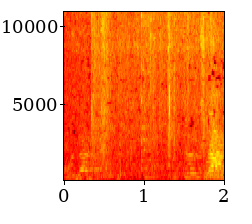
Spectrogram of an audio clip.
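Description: People talking in the background, with short broken-up phrases, and a brief low, steady tone about a second in.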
